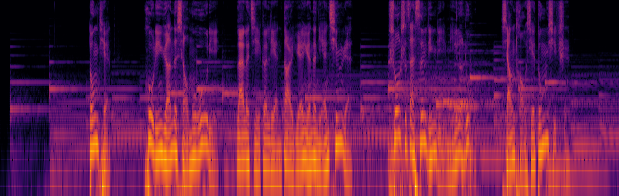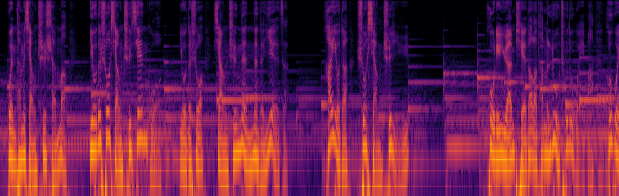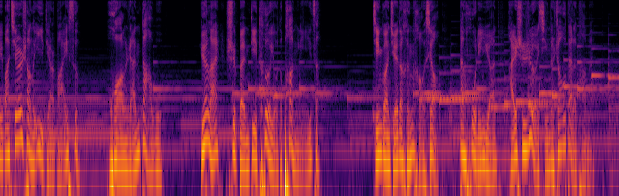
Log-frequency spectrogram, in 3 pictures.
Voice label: 睡前故事

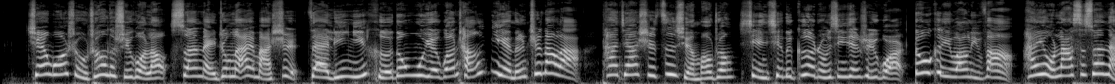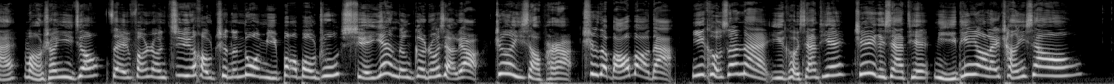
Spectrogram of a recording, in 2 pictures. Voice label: 探店 风

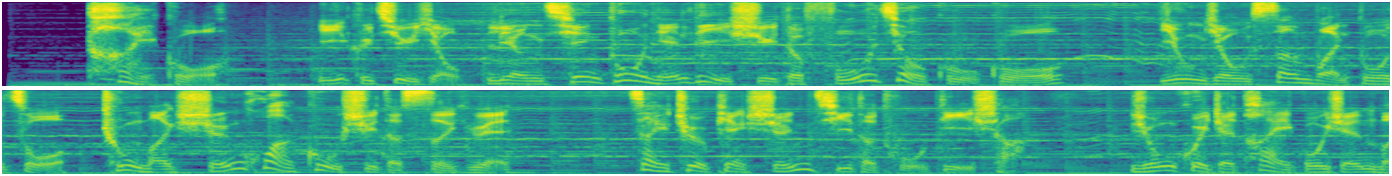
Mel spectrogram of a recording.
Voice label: 男 音乐干声; 乳胶马甲

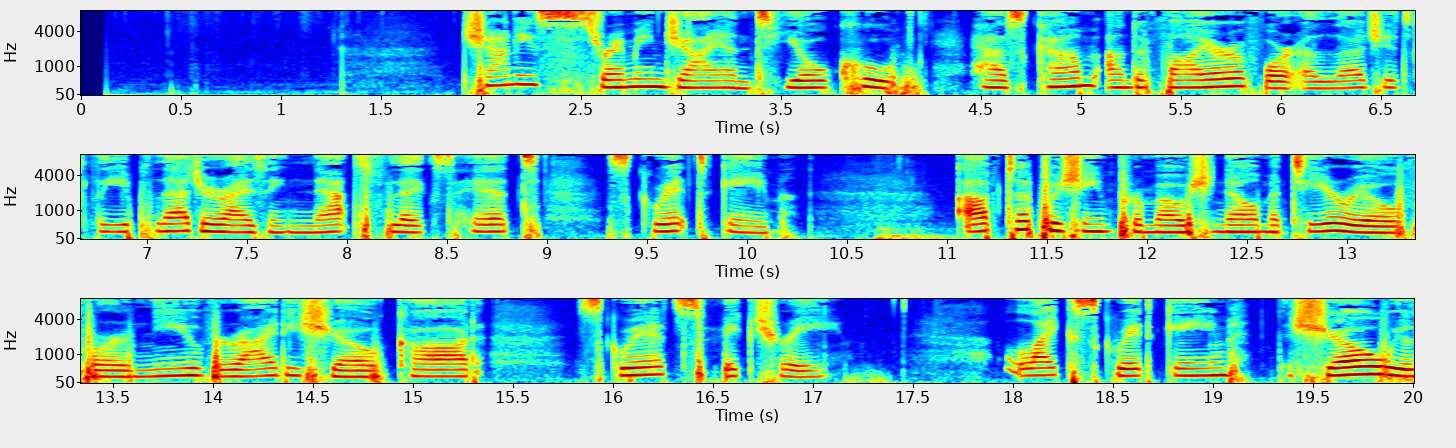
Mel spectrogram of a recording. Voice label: 英语录音

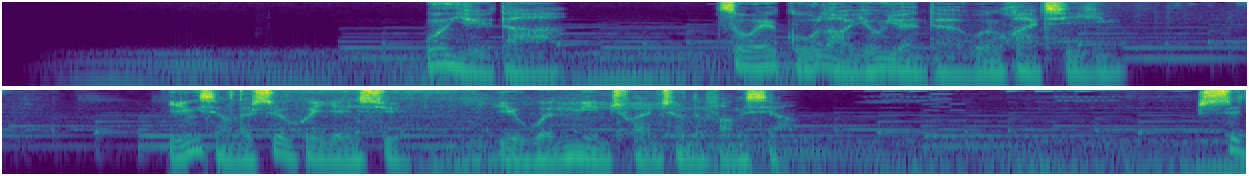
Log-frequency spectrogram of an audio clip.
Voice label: 温暖 自然; 知乎

